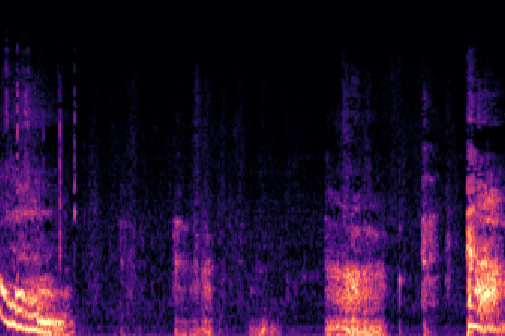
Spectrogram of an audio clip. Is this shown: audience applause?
no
